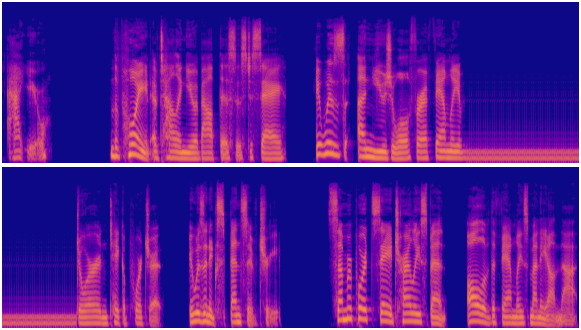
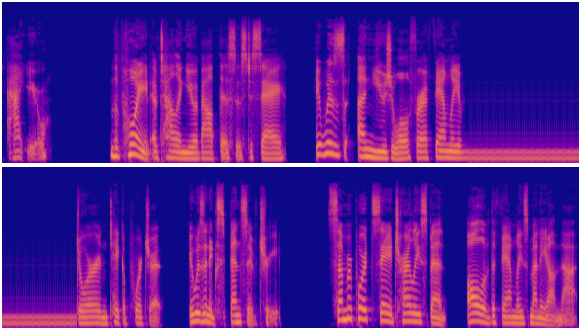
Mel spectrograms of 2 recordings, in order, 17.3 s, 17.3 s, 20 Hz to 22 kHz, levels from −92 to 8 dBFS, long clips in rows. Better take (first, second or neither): neither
